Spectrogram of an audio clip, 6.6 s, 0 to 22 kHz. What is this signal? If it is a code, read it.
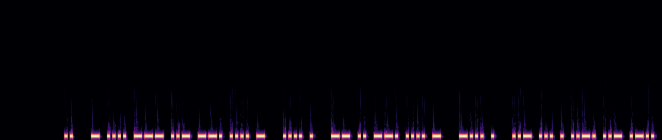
Morse code, heard as a keyed tone, about 42 wpm, 700 Hz. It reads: I THOUGHT HE MIGHT BE USEFUL
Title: Sentences from Top 1000 Words - Review Part 4 - 45wpm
